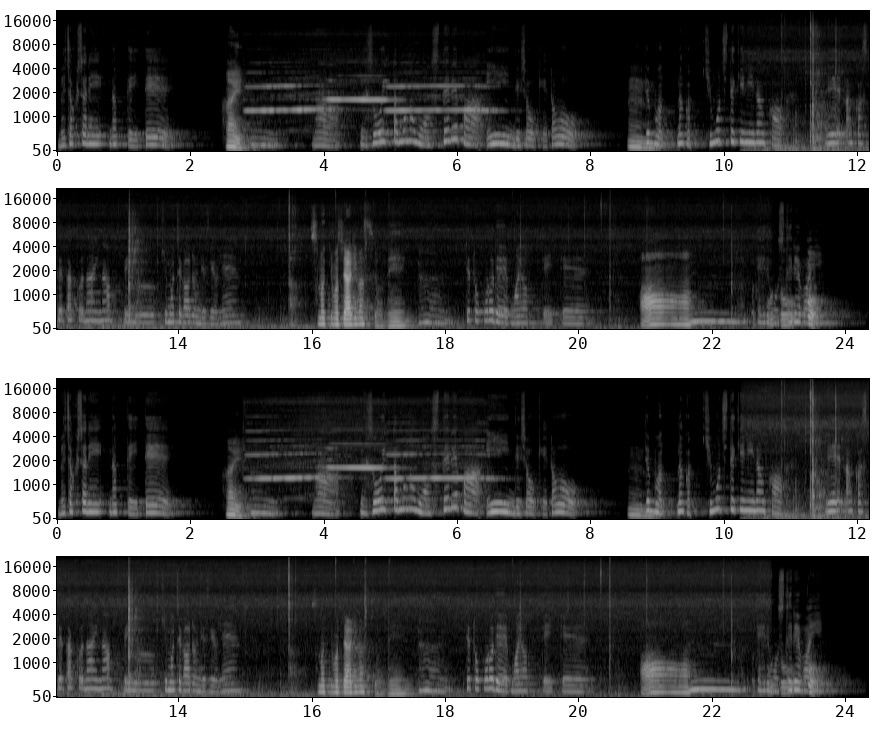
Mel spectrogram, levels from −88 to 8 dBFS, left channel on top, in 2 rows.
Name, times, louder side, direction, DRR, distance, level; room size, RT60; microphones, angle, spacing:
voice 1, 0.0-1.7 2.9-3.3 3.8-4.2 4.5-7.8 8.8-10.9 11.5-15.0 17.6-20.2 21.6-23.6, right 2 dB, 20° right, 11 dB, 0.5 m, -42 dB
Wind instrument woodwind instrument, 2.8-6.5, equal, 35° right, 2.1 m, -41 dB
voice 2, 8.6-8.9 15.7-15.8 16.1-17.4 20.9-21.7 22.8-23.6, left 4 dB, 55° left, 13 dB, 0.5 m, -36 dB
Fire, 10.2-22.9, right 4 dB, 75° right, 1.3 m, -52 dB
15.5 x 9.2 x 6.0 m, 1.1 s
head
